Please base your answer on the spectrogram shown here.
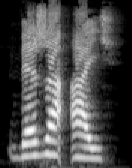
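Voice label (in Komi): "вежа ай", Komi, female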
